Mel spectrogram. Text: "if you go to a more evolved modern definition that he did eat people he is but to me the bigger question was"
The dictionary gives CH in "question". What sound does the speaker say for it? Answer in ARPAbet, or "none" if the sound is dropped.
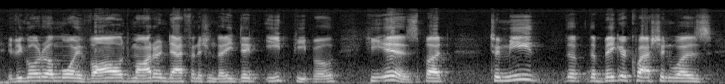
CH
